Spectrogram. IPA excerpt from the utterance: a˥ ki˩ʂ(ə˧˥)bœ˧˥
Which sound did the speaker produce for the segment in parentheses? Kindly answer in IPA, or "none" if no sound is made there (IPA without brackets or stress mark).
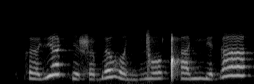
ə˩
